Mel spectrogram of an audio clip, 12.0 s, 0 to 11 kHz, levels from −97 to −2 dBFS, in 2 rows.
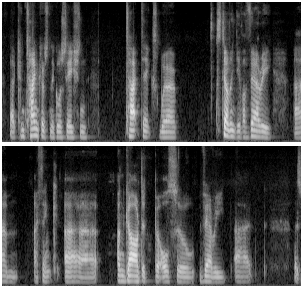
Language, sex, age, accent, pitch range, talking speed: English, male, 40-59, British, 115-135 Hz, 95 wpm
